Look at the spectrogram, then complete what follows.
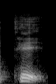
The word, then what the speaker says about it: Ter: So they have village chiefs, the village head they call Te. Te is spelled T-E-R.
